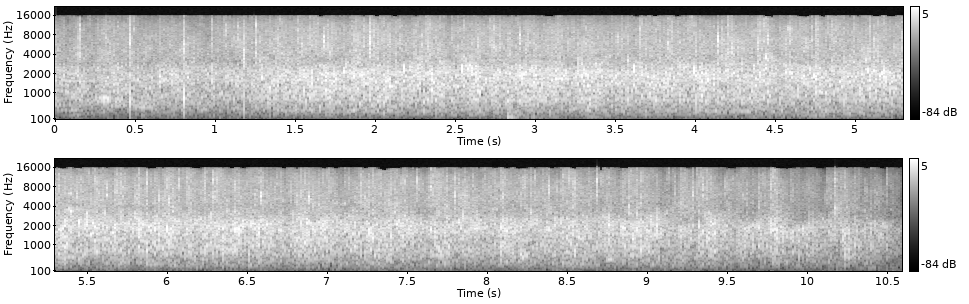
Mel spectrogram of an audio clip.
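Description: Audience applauding: a dense, steady clatter of many hands clapping that eases slightly near the end.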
